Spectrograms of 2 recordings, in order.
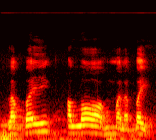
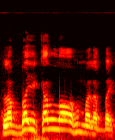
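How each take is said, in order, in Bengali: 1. প্রথম শব্দের পরে একটু থামা হয়। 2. শব্দগুলো কোনো বিরতি ছাড়াই একসাথে বলা হয়। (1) "একটু থেমে" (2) "আপনি থামবেন না, একসাথে বলবেন"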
